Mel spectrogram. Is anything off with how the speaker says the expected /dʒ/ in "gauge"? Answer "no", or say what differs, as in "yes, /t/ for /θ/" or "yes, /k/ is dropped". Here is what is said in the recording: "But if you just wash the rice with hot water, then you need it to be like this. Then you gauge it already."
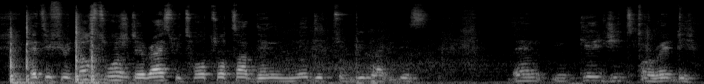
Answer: no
